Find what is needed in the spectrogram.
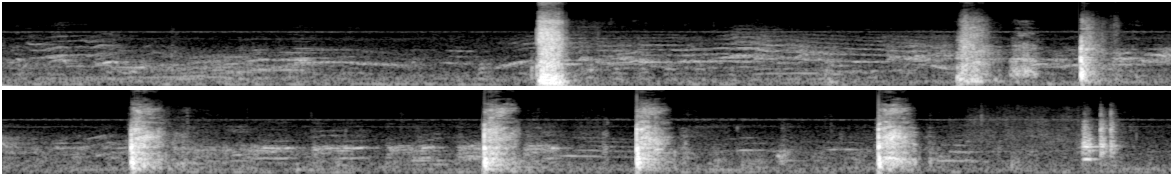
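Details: A goat coughing: short, sharp explosive coughs, about eight in twelve seconds, over outdoor background noise and chatter.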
